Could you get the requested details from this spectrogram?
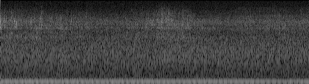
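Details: A steady engine drone with a strong low hum throughout; no animal calls are heard.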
